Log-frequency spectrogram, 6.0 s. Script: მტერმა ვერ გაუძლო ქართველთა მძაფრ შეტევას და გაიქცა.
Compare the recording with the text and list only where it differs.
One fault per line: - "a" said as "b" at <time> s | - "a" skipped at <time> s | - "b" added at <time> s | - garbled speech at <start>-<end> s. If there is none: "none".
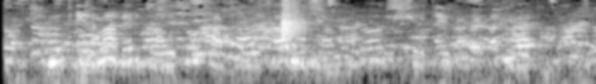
none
